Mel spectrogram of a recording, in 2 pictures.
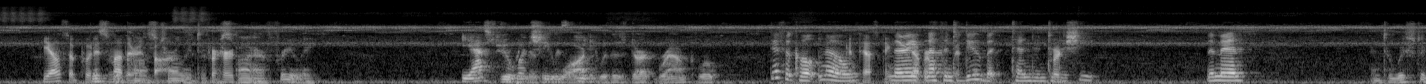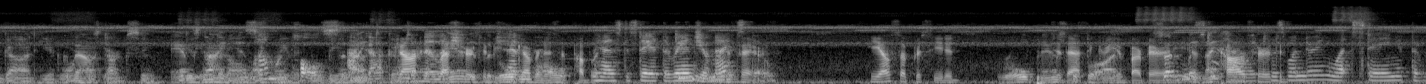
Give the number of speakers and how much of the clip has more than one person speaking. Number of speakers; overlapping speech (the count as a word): five, about 52%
